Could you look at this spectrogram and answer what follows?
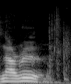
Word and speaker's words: Naru: Prey follows Naru, a Comanche rhymes with raw, who is repeatedly told she's better than everyone else in her community at everything except hunting.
